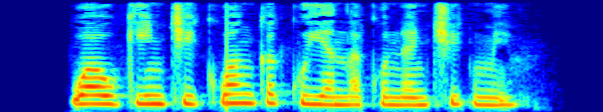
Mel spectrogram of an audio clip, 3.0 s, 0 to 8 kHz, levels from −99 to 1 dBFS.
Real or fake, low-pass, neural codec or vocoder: real; 7.2 kHz; none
